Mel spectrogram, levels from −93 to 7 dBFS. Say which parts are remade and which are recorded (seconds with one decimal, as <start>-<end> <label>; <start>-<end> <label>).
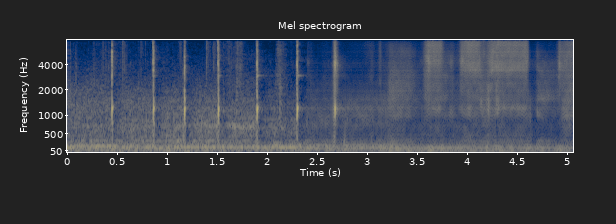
0.0-2.4 recorded; 2.4-5.1 remade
